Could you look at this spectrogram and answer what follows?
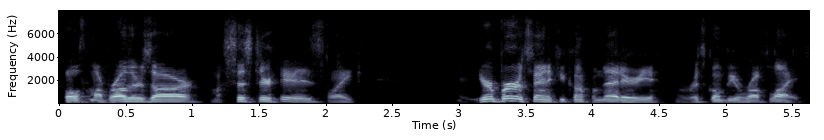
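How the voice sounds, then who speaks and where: A man in his late thirties from Delaware, a guest in a casual sports podcast chat, relaxed and rambling, dropping "man" often. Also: fairly high pitch, fairly quick, dry recording. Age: 30s. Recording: dull lo-fi online call audio.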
